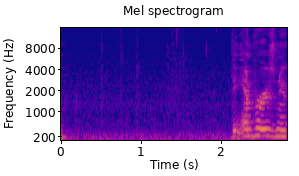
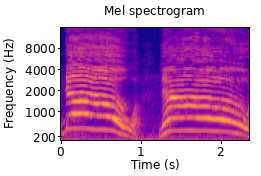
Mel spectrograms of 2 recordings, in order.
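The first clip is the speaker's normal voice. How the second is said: long, high screamed "no"; hammed-up horrified scream; retold tantrum; 13 semitones higher, 14 dB louder than usual. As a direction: wail it at full volume, imitating a meltdown. Re-enacting friend's tantrum on floor.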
